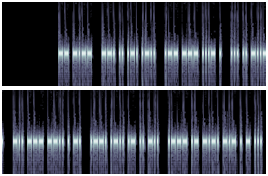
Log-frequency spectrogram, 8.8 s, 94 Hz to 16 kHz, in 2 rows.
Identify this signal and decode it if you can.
Morse code, heard as a keyed tone, about 46 wpm, 700 Hz. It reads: MY GIRL WOVE SIX DOZEN PLAID JACKETS
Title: Pangram Challenge v2 - 50wpm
